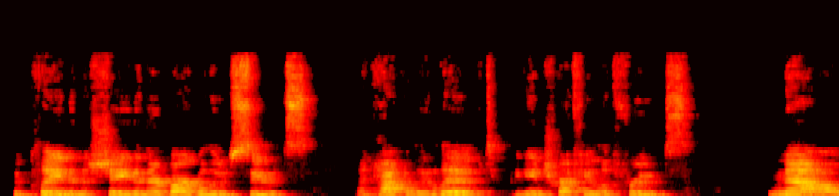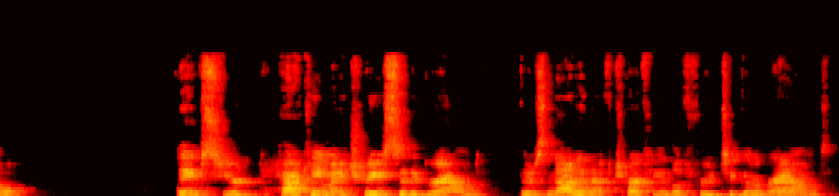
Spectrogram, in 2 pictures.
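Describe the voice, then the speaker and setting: A woman's voice: lowish voice, measured pace, sharp tone. Scolding, indignant old storybook creature, played by a woman, emphatic rhyming delivery, echoey room. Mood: indignant, sorrowful. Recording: roomy echo.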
